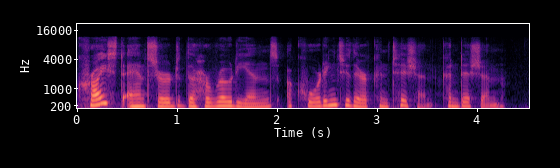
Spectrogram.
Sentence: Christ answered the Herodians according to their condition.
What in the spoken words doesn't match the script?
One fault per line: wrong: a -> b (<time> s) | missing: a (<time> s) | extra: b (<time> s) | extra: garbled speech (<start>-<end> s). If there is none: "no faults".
extra: condition (3.6 s)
